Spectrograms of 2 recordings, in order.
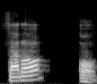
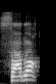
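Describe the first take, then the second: First: The word is split by a break. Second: The word flows as one unbroken unit. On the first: The speaker calls it wrong. "সৌন্দর্যটা নষ্ট" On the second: The speaker calls it right. "একটা শব্দ"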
